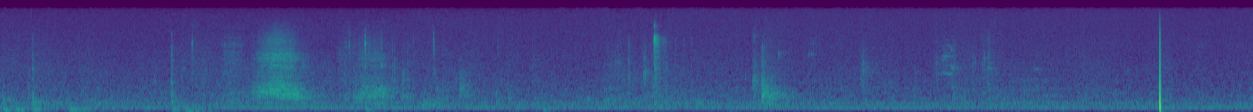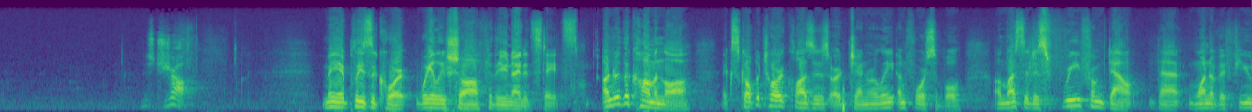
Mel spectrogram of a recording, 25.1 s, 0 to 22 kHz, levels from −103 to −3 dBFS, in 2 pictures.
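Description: At 11.61 to 11.64 s and again at 20.97 to 21.00 s a loud pop breaks through, likely a voltage pulse from a plug, switch or static. The first pop stands well above the audio and the second somewhat less. Each is a single thump while the sound continues underneath, unlike a dropout.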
